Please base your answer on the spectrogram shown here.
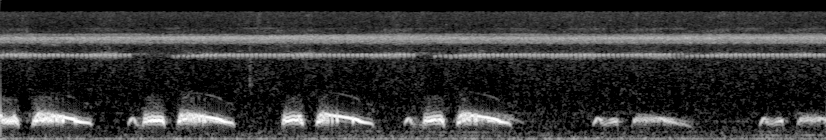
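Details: Spotted dove lure bird at Toba in the rainy season repeats its low coo phrase several times, a quick double note followed by a long downslurred note, fairly regularly, over a steady high whine.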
